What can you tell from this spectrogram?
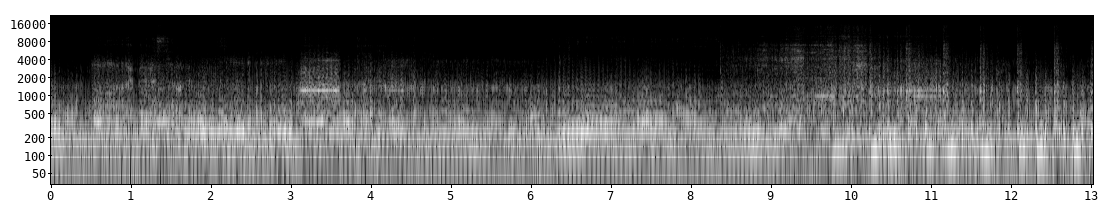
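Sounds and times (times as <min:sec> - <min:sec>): loud droning music: 0:00.0 - 0:13.0.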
